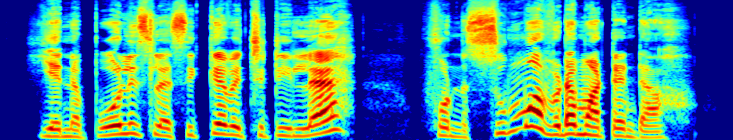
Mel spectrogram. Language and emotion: Tamil, angry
